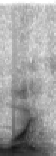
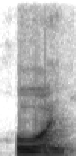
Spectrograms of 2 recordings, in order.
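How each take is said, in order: First: The word begins with a w sound. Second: The word begins with an h sound. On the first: The speaker calls it right. "ও ওই বা ওয়াই" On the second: The speaker calls it wrong. "এটা কি হোয়াই হবে না, H বাদ"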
